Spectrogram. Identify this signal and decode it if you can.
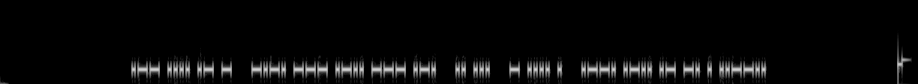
Morse code, heard as a keyed tone, about 40 wpm, 700 Hz. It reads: WHAT COLOR IS THE PLANE?
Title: Sentences from Top 1000 Words - Review Part 3 - 40wpm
